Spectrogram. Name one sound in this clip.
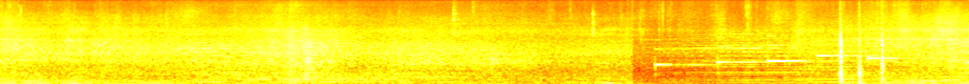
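A fist knocks sharply on a wooden door.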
